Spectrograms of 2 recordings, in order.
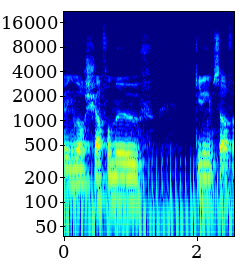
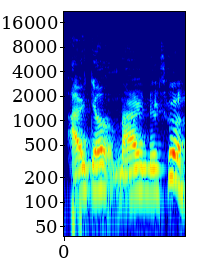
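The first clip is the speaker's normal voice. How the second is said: slow words stretched through a yawn; 6 semitones higher, 9 dB louder, slower than usual. Real, not acted. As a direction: talk right through a big yawn. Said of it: "I always yawn in".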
